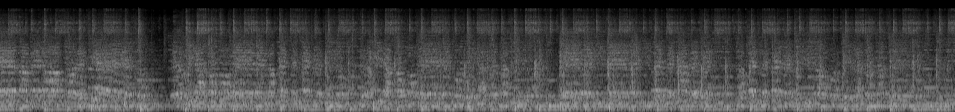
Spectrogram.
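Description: A mixed folk choir singing a Christmas carol (villancico) in chorus, accompanied by strummed Spanish lutes and guitars with light percussion. The singing breaks briefly about three seconds in, then carries on.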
